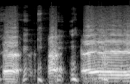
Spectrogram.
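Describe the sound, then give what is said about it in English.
A loud goat-like bleat, apparently imitated by a human voice: a few short choppy calls followed by one long, wavering, nasal "meeh". “Because we hear this, the goat put in voice.”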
